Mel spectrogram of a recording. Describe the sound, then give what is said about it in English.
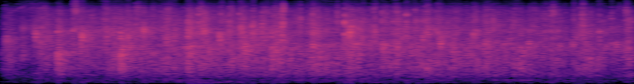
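A church audience claps steadily for about five seconds for the church's volunteers, a dense, even patter of many hands at moderate volume with no voices over it. “Let's give them a clap.”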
